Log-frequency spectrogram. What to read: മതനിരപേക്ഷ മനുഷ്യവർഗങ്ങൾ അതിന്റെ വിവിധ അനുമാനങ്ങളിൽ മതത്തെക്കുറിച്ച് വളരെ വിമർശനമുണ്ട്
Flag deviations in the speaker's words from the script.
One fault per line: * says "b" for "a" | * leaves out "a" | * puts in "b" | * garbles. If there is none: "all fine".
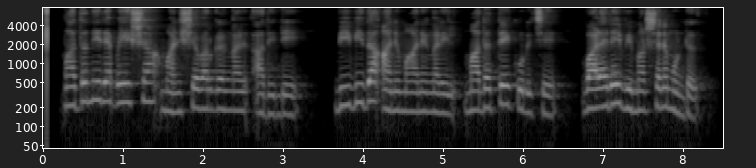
all fine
